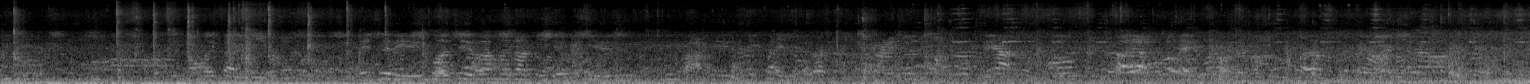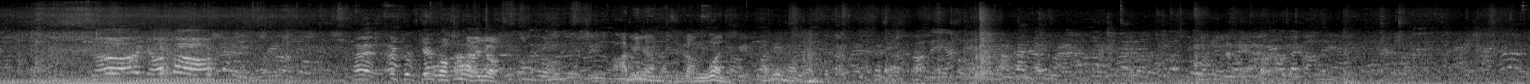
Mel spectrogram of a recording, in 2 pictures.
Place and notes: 中正路, Xizhi Dist., New Taipei City - Traditional markets
New Taipei City, Taiwan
